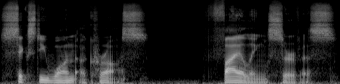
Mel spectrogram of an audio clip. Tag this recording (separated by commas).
Human voice, Speech, Male speech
